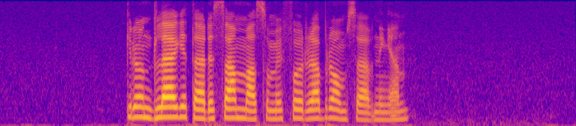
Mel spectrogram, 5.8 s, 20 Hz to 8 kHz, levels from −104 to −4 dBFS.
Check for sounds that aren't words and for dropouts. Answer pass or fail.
pass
